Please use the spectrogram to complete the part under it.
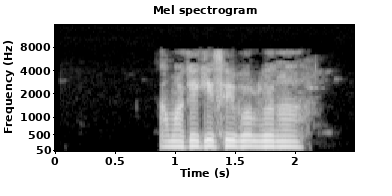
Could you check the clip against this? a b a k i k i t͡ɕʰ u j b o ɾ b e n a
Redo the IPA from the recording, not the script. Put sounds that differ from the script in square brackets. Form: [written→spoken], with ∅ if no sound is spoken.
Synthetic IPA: a [b→m] a k [i→e] k i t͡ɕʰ u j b o [ɾ→l] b e n a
